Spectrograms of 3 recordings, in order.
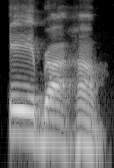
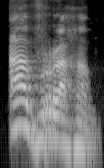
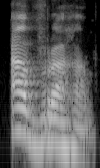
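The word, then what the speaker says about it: אַבְרָהָם: So you don't get Abraham, you get Avraham, right? You get Avraham, and so on.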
